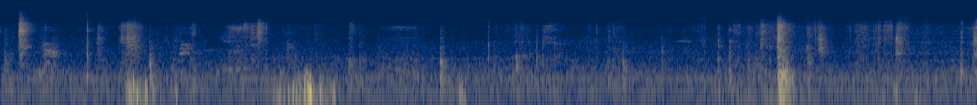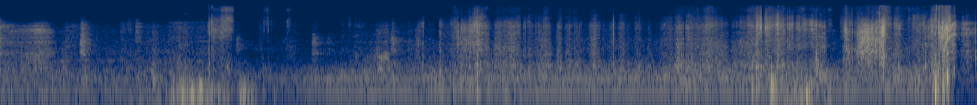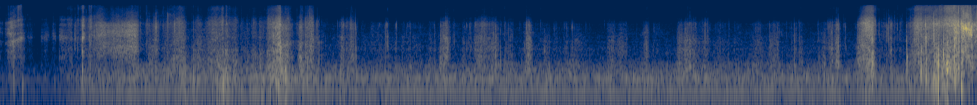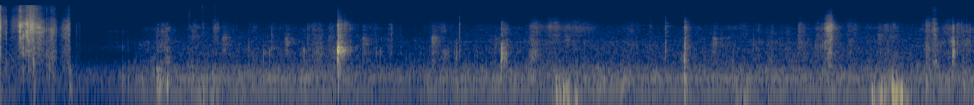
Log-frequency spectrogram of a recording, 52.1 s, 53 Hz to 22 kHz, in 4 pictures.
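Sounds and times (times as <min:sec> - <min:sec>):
rustling and crinkling: 0:13.9 - 0:40.2, 0:41.0 - 0:52.0.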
